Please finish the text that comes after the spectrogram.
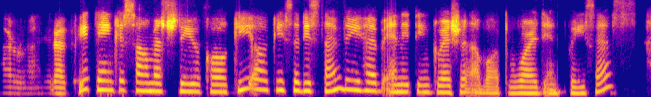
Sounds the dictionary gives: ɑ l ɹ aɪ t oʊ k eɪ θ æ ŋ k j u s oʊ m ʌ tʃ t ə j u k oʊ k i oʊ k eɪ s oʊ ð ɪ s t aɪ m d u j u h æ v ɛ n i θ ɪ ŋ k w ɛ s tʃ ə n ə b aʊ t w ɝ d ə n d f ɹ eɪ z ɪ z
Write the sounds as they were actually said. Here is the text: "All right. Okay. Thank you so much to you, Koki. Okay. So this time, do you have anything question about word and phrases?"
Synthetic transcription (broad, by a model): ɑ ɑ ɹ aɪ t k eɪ t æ ŋ k j u s oʊ m ʌ tʃ t ə j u k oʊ k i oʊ k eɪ s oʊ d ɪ s t aɪ m d u j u h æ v ɛ n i t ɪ ŋ k w ɛ s tʃ ə n ə b aʊ t w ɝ d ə n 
